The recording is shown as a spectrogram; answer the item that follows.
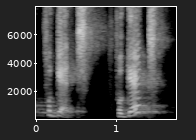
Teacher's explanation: it's a verb with two syllables. You are stressing on the second syllable, forget.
